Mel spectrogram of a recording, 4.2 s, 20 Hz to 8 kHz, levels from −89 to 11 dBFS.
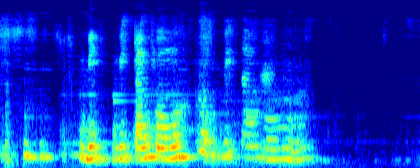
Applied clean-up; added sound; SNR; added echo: neural separator model SepFormer DNS4.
